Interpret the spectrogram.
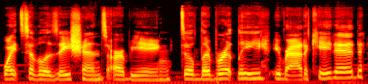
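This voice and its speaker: Woman explaining clearly as an expert. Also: medium pitch, moderate pace, soft background music. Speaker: expert guest. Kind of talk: interview answers.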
